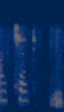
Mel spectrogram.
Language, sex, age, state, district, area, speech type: Bengali, female, 30-45, West Bengal, Purulia, urban, conversation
